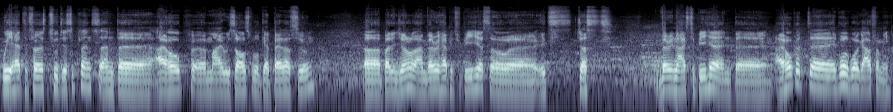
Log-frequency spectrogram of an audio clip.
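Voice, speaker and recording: A man, a competitor, answering interview questions in a relaxed, halting way with many fillers. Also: medium pitch. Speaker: competition participant. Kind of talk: on-the-spot interview. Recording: crowd at an event.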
